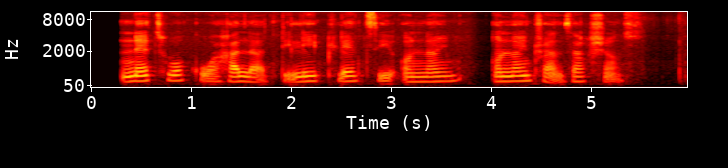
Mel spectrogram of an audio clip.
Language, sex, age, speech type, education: Nigerian Pidgin, female, 15-29, spontaneous, tertiary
